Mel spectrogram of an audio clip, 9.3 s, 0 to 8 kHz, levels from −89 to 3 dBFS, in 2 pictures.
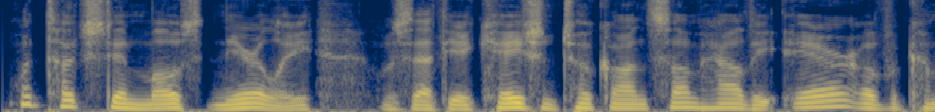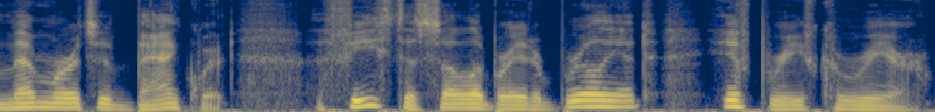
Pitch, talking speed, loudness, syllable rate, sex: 120 Hz, 175 wpm, -17 LUFS, 5.3 syllables/s, male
